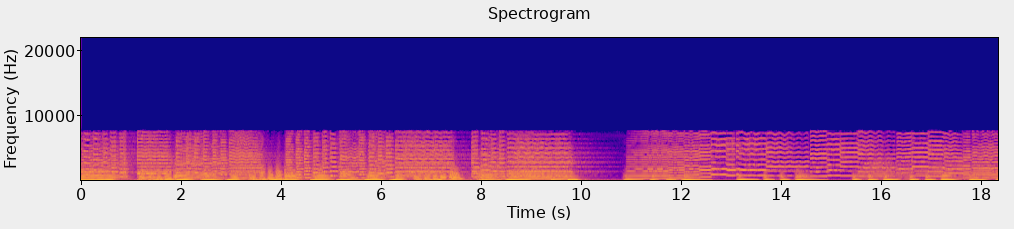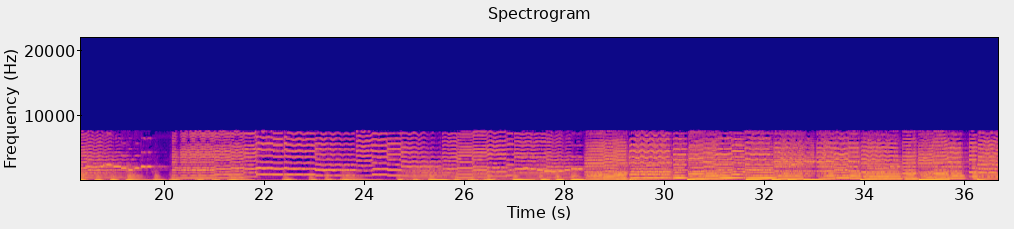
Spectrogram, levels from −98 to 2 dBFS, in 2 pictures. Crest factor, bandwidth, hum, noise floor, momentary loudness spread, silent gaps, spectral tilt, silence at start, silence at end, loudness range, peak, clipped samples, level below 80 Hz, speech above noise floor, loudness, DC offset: 14 dB; 8 kHz; none; -48 dBFS; 7 LU; none; -5 dB/octave; 0 s; 0 s; 5 LU; -8 dBFS; under 0.1%; -30 dBFS; 28 dB; -22 LUFS; under 0.1%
